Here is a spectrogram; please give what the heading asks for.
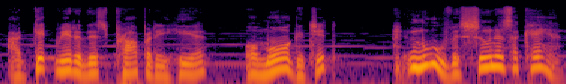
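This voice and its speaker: An actor playing an earnest, dreamy young homesteader in a radio drama, with a wistful, folksy, heartfelt way of talking. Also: male voice, mid-range voice, sing-song, moderate pace, mellow, breathy edge, soft background music. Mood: resigned, reflective. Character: earnest, dreamy young homesteader, later recalling his life.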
